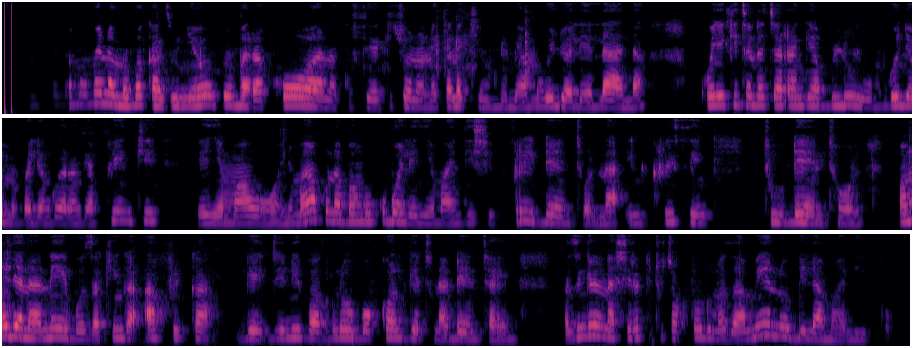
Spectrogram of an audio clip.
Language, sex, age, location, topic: Swahili, female, 18-24, Kisumu, health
